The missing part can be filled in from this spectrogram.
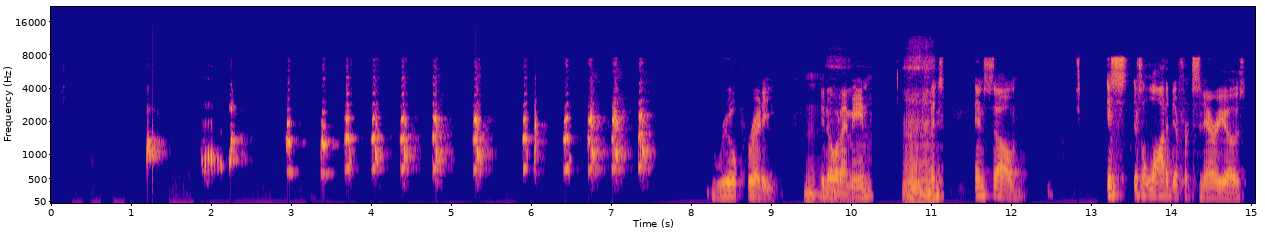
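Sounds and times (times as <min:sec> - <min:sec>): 
turkey hen yelp made on a turkey call: 0:01.2 - 0:07.6
speech: 0:08.2 - 0:12.2, 0:13.2 - 0:15.0.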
